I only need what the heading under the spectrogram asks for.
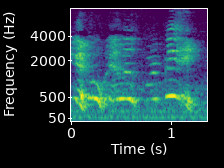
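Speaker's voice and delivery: high, slow, laughing delivery. Real, not acted. Explaining a joke only for herself, laughing through it. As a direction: let the laugh take over the line.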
